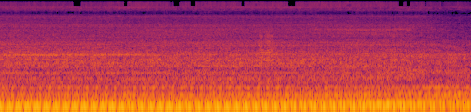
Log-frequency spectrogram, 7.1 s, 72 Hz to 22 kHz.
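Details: 2002 Ford F150 Harley-Davidson supercharged V8 just restarted after front teardown with new oil pump installed (owner nervous about timing chains), idling back down, not yet warm: deep steady even idle, no knocks or ticks, oil pressure good; normal idle.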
